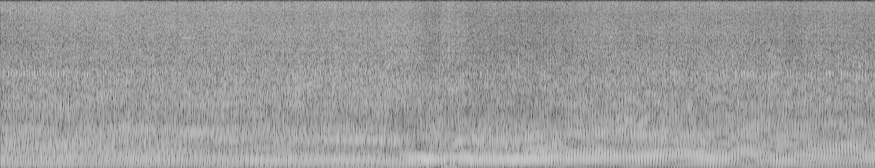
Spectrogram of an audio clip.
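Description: Jeep CJ's engine running hard as the Jeep pushes through deep mud, a steady pitch that dips about four seconds in and then climbs again.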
